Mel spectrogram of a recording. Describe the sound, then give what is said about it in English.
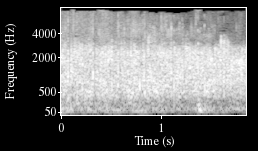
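A church audience claps for the worship team in a dense, sustained burst of applause, loud and even throughout with no voices on top. “Church, would you just give the worship team a round of applause?”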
